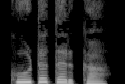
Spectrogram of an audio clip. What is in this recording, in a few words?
"ಕೂಟತರ್ಕ", kannada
